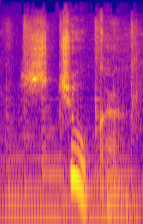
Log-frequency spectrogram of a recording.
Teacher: літера щ завжди передає два приголосні звуки ш ч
